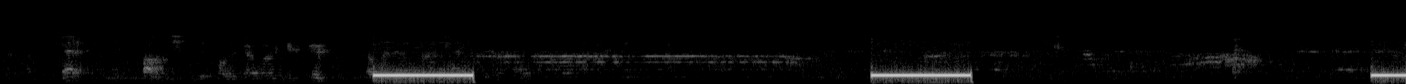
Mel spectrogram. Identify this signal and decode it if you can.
Ringback tone (Europe, 425 Hz), with speech.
